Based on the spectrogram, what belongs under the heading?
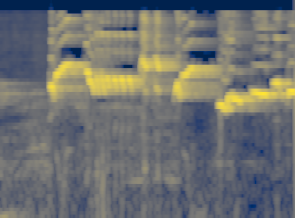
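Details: Magpie-robin morning song used to prompt other magpie-robins to sing: clear, loud whistled notes that slide and step between pitches, each held briefly before shifting.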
